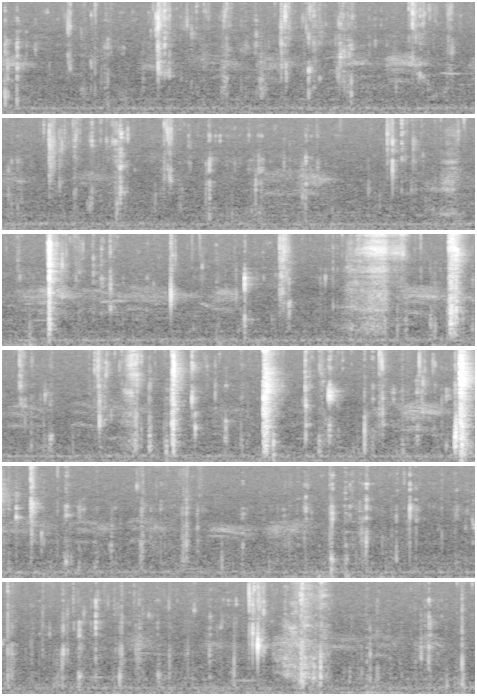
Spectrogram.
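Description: Close-miked eating by hand: chewing rice and curry, with wet mouth clicks and smacks at irregular intervals, the loudest about ten and nineteen seconds in.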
